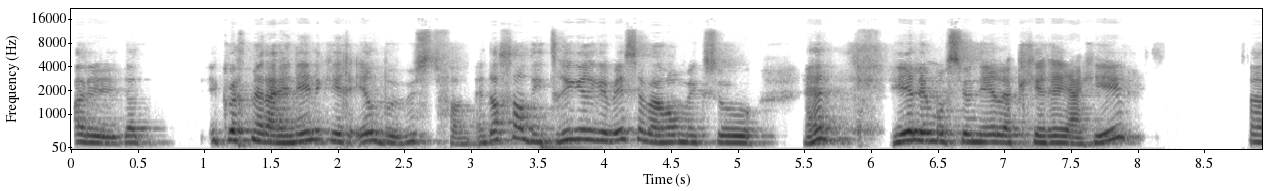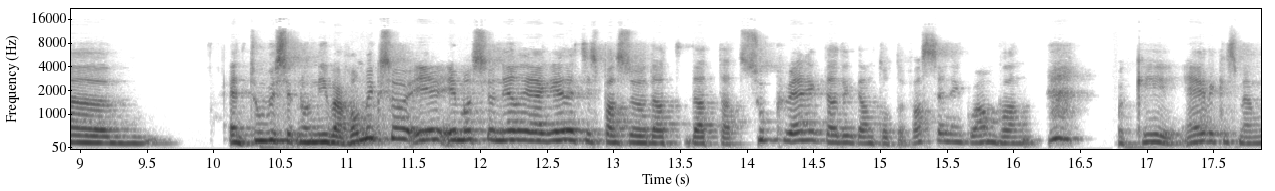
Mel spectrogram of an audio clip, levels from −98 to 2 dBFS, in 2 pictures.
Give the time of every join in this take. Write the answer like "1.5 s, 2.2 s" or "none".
13.8 s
